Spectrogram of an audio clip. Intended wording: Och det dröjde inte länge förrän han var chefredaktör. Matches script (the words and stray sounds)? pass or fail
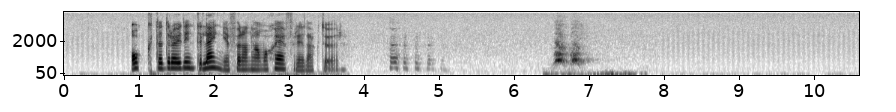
fail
